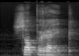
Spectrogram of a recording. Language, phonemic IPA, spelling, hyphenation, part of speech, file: Dutch, /ˈsɑp.rɛi̯k/, saprijk, sap‧rijk, adjective, Nl-saprijk.ogg
- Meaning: juicy, succulent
